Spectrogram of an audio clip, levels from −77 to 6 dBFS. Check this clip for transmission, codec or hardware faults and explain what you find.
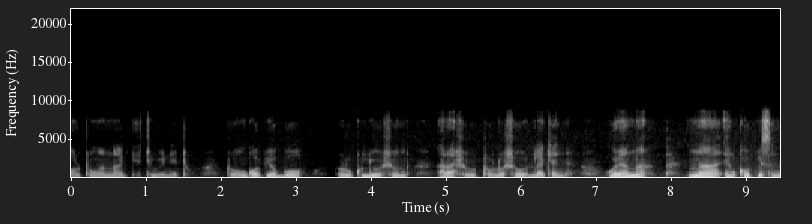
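One fault appears twice: automatic gain rising. From 2.13 to 6.21 s, the speech and the background behind it swell together by about 6 dB. From 7.18 s to 9.46 s, they swell again by about 3 dB. The gain control judged the input too quiet and turned itself up gradually, lifting everything at once. The high end stops near 8 kHz, as set by the call path's Opus coding.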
